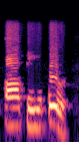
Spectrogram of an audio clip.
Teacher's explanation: জিব্বার গোড়া তার বরাবর উপরে তালুর সঙ্গে লাগাইয়া দুই নোক্তাওয়ালা কফ, 4 নম্বর মাখরাজ।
